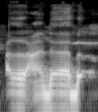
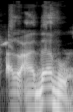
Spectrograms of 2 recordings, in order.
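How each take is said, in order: First: The word ends on a consonant, vowel dropped. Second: The word ends with a short vowel. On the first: "jika diwakafkan jadi al-adab" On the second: "Contohnya al-adabu"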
